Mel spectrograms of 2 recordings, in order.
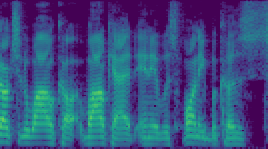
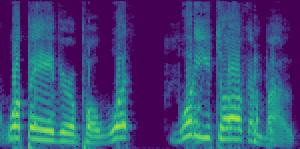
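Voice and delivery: shocked disbelief; 8 semitones higher, 8 dB louder than usual. Retold or imitated. Dad shocked at teacher's call.

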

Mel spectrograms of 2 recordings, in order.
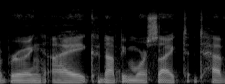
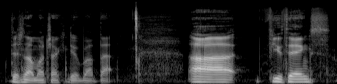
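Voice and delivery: ordinary talk

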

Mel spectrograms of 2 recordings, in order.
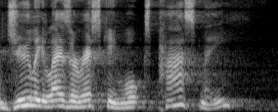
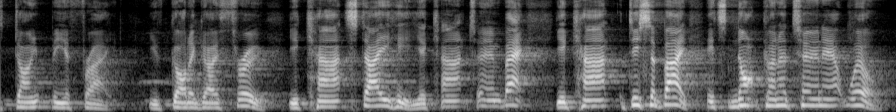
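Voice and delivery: stern. Acted. God urging his people onward, stern. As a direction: press each phrase home. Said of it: "but sometimes he speaks sternly".

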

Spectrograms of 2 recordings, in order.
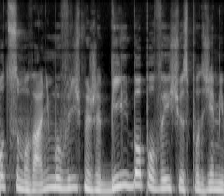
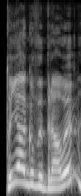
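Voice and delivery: mild angry Gandalf again; repeating the wizard's line; reread quote; 6 semitones higher, 3 dB louder than usual. Retold or imitated. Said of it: "Powtórzę najpierw czytany fragment".

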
